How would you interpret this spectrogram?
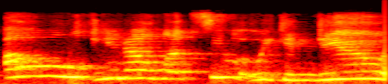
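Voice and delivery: high, sugary noncommittal; mock polite stalling. Teen mimicking principals' polite stalling, high and sugary. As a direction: sound nice while promising nothing. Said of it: "they were like".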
